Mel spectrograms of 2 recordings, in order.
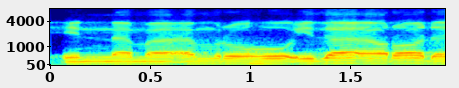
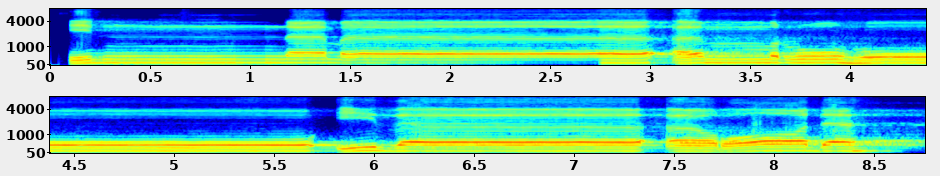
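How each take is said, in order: First: The long vowels are cut short and rushed. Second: The long vowels are held long and slowly. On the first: The speaker calls it wrong. "pengennya rada cepat, ya baca gini" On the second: The speaker calls it right. "dibaca dengan panjang kadar empat harokat"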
